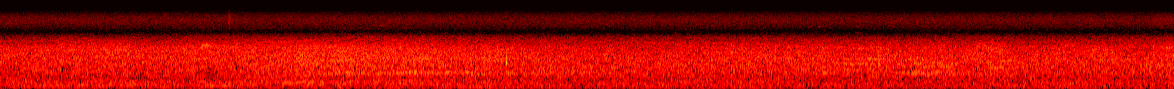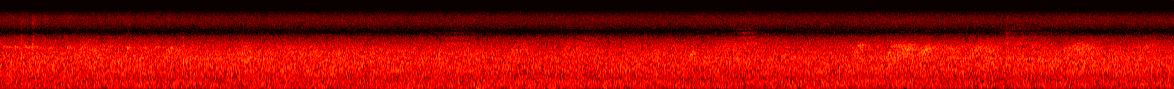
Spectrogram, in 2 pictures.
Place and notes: Ce jour-là mes pas m’ont emmené dans un quartier fait de ruelles & d’escaliers labyrinthiques, en direction de ND de la garde, depuis l’est, jusque, tout en-haut, une voie sans issue.
Un peu essoufflé j’ai écouté la ville d’en haut : parmi les propriétés & jardins, un pigeon ramier lançait son chant d’amour & un ténor travaillait ses vocalises.
There was this research on “silence in Marseille” which questioned the silence in the city and what it allows to hear. That day my steps took me to a labyrinthic hill made of alleys & maze stairs, in the direction of the ND de la garde, from the east, to the very top, a dead end.
A little breathless I listened to the city from above: among the villas & gardens, a rummy pigeon launched his song of love & a tenor worked his vocalizations.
